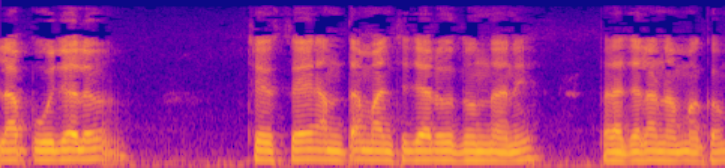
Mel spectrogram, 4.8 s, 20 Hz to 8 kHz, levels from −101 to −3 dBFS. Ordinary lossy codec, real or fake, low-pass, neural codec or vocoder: MP3, 32 kbps; fake; 7.2 kHz; vocoder, 44.1 kHz, 80 mel bands, Vocos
